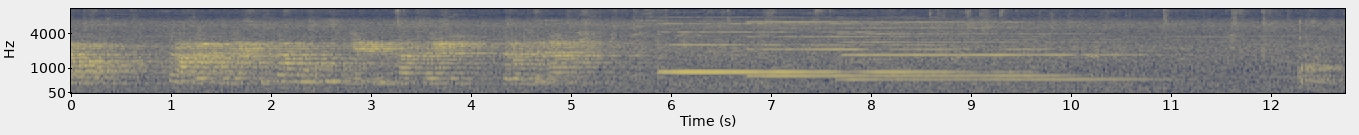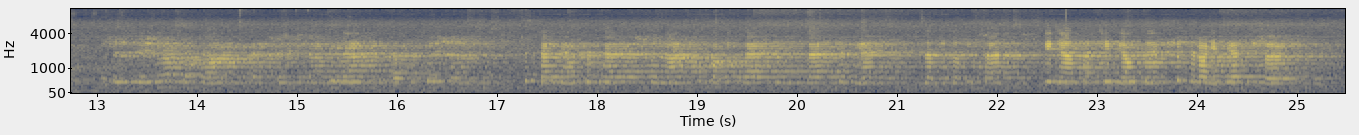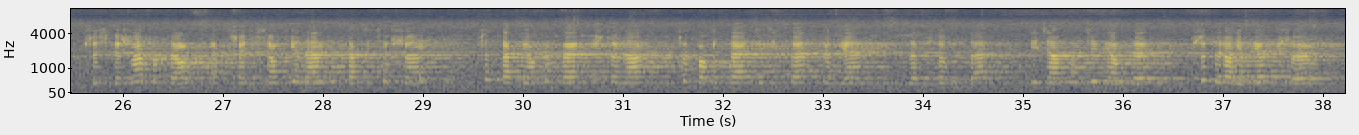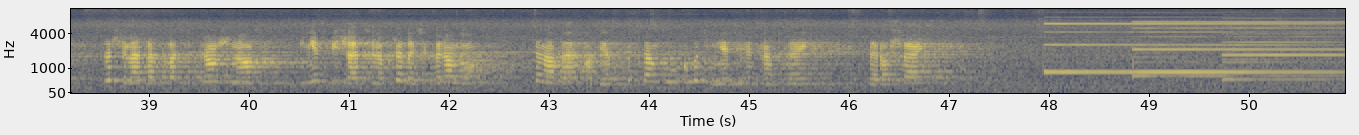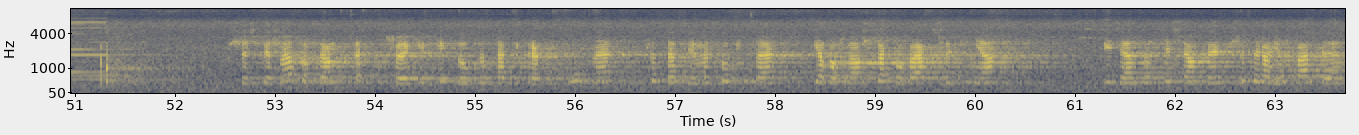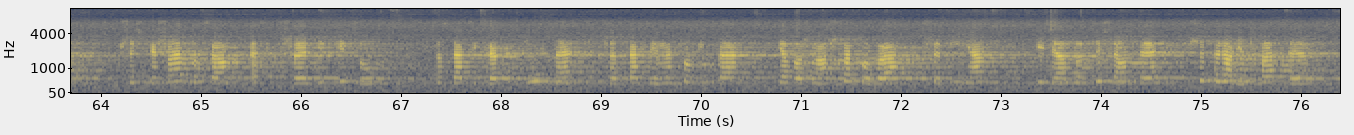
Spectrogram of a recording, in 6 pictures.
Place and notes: Recording from a train platform no. 4, close to the announcements speaker.
Recorded with DPA 4560 on Tascam DR-100 mk3.
województwo śląskie, Polska, 18 December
